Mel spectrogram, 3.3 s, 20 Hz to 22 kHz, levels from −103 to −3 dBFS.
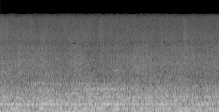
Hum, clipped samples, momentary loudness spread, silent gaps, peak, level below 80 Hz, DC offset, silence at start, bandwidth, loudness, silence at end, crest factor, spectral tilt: none; under 0.1%; 2 LU; none; -18 dBFS; -42 dBFS; under 0.1%; 0 s; 14 kHz; -33 LUFS; 0 s; 14 dB; -5 dB/octave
